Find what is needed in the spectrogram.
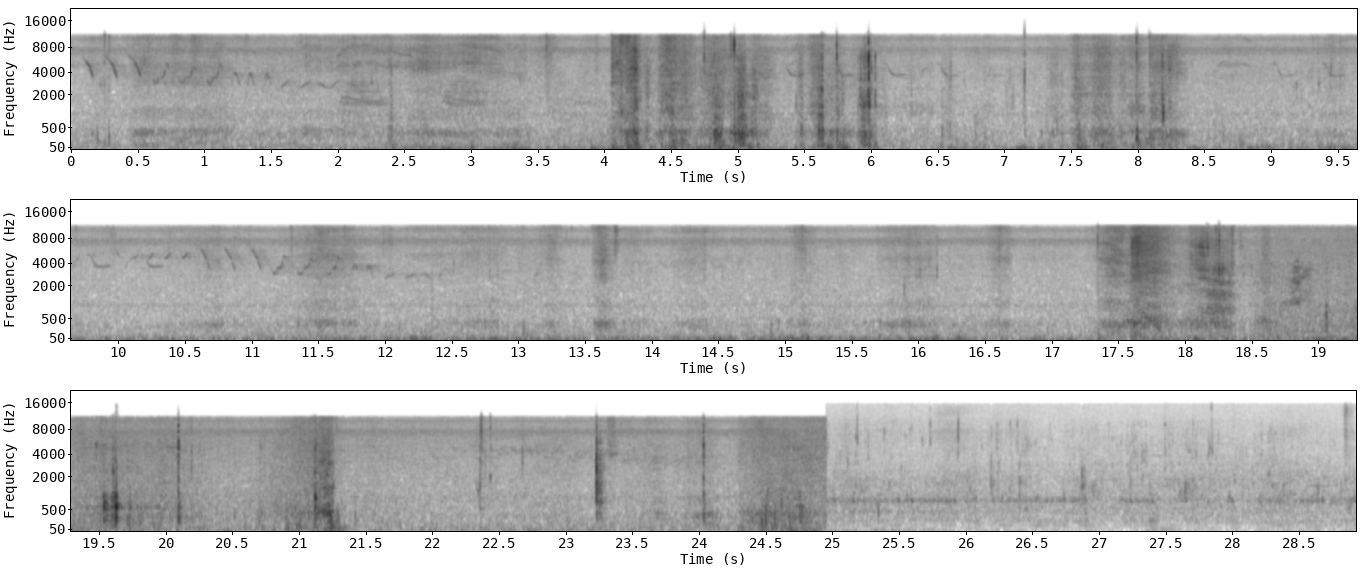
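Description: Hands working close to the microphone while pressing a dough pellet onto a small fishing hook, heard as scattered short rustles and clicks over a steady outdoor background. Near the end the sound cuts to a quieter background with a faint steady tone.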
